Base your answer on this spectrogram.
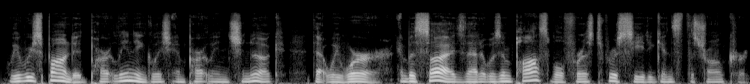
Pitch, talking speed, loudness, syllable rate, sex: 125 Hz, 210 wpm, -18 LUFS, 5.9 syllables/s, male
